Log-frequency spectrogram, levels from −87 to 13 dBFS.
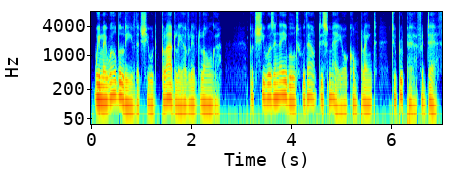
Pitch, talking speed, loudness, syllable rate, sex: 110 Hz, 195 wpm, -19 LUFS, 5.8 syllables/s, male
